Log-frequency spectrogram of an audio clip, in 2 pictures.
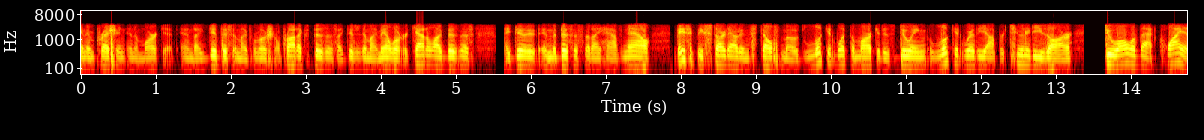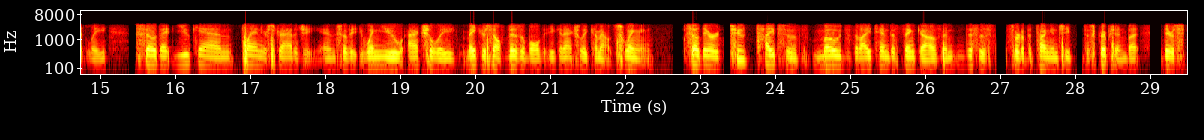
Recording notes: excerpt from a live Top Secrets teleconference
